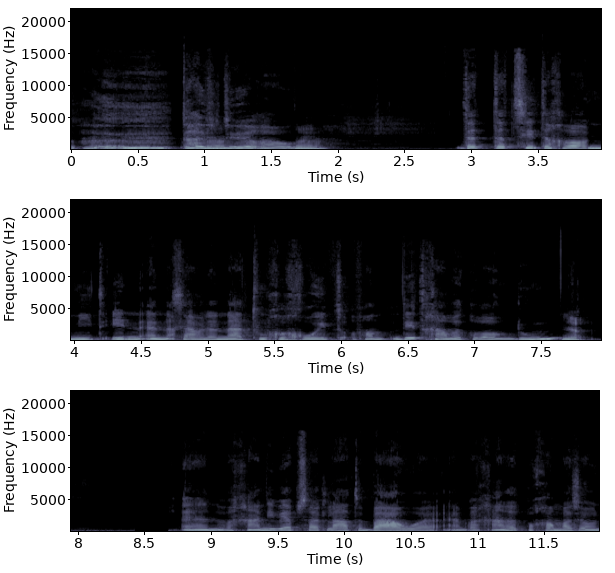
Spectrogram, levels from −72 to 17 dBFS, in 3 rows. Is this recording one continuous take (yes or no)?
no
